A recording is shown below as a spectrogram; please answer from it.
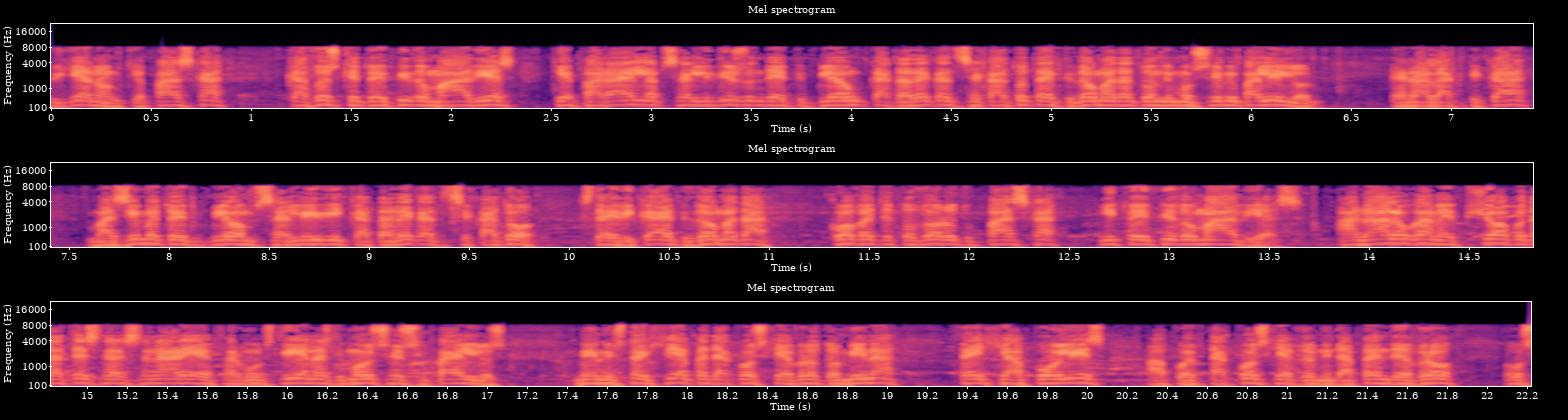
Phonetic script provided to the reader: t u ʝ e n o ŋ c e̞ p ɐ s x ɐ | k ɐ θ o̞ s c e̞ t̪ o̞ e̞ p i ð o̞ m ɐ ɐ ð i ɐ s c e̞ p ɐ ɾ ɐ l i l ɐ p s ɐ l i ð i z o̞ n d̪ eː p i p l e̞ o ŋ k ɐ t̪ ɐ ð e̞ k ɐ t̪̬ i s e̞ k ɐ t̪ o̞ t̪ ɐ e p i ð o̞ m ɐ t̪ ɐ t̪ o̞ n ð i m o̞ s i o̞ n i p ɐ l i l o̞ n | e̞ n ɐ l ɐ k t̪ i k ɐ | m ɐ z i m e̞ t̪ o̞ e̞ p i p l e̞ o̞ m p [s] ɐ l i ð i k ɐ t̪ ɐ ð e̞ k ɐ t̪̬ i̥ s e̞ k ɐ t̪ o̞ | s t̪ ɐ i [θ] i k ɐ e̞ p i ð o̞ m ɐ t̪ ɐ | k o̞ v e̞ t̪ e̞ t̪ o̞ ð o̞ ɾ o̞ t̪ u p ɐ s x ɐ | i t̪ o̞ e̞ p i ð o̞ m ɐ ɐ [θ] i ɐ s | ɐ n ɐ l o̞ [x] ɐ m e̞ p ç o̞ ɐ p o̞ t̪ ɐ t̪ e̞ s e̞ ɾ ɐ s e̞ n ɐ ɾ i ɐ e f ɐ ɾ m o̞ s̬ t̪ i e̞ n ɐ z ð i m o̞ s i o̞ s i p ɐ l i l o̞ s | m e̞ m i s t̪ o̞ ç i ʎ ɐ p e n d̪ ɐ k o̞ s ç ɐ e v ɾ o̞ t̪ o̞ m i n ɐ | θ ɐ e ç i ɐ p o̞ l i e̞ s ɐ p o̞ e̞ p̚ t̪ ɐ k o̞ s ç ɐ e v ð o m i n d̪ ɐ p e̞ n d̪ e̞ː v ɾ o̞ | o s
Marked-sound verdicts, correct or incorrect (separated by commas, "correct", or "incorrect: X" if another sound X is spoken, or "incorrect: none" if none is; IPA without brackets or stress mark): correct, incorrect: ð, incorrect: ð, incorrect: ɣ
